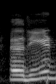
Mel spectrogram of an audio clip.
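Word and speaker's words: read: First form में हम इसे रीड बोलते हैं।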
